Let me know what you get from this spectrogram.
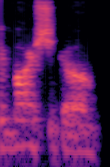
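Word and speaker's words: vær så god: But you say varshigo, and that means there you go.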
